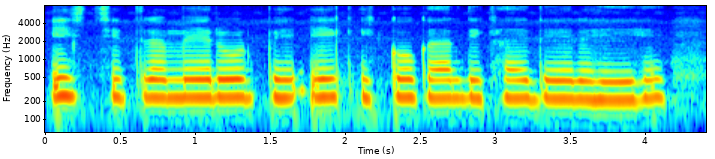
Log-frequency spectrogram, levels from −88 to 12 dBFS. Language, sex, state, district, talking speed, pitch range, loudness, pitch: Hindi, female, Gujarat, Valsad, 165 wpm, 225-235 Hz, -14 LUFS, 230 Hz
